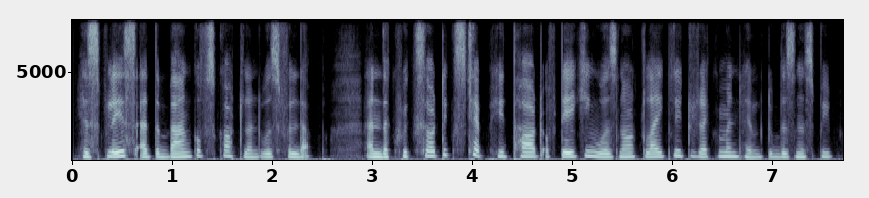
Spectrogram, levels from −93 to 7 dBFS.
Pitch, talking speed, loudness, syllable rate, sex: 225 Hz, 210 wpm, -18 LUFS, 5.7 syllables/s, female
